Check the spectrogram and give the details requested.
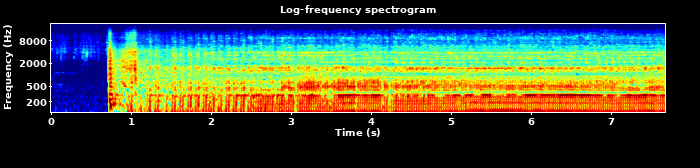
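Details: Honda BF30 outboard just serviced (new internal anode, thermostat and gasket, timing belt inspected, cowling seal replaced), started with water running through; quick crank catches and settles into a steady, even idle with no misses or knocks.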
